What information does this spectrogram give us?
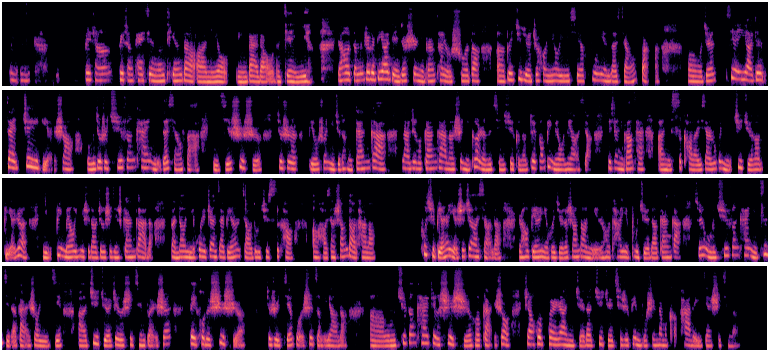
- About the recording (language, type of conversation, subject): Chinese, advice, 你因为害怕被拒绝而不敢主动社交或约会吗？
- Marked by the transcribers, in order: other background noise; laughing while speaking: "建议"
